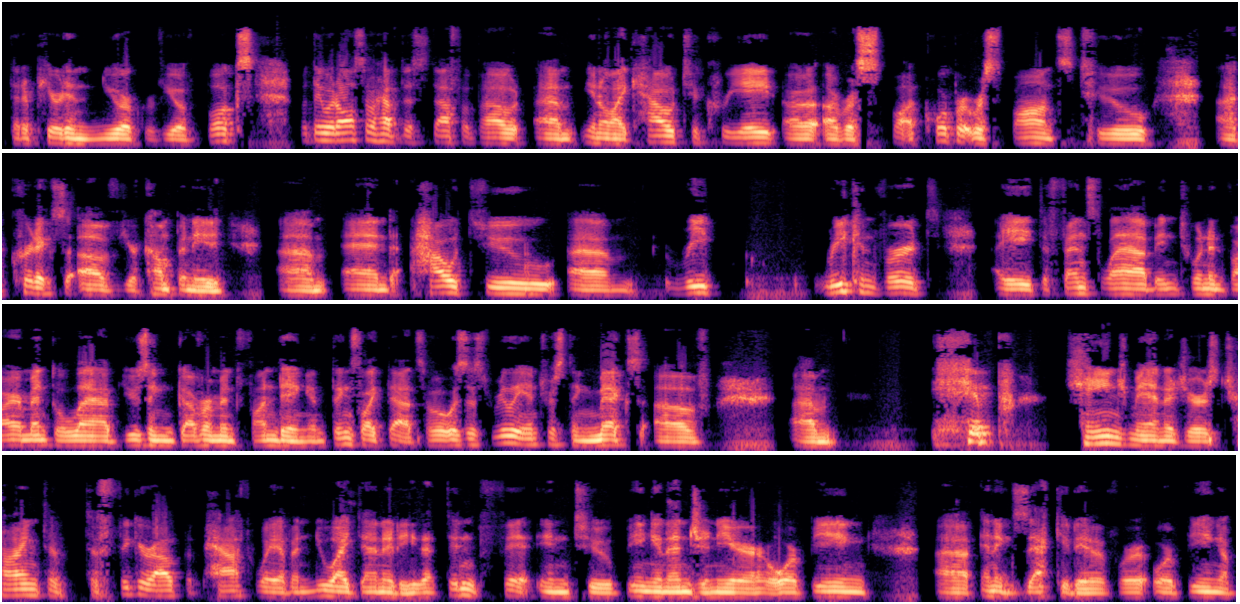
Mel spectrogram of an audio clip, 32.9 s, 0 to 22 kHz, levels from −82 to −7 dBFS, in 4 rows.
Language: English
